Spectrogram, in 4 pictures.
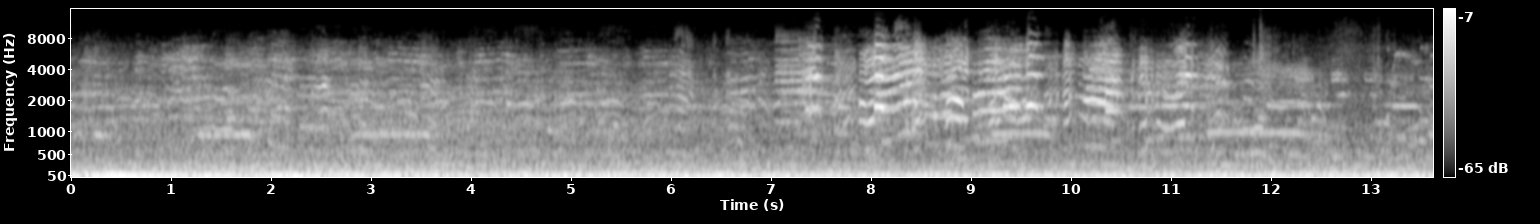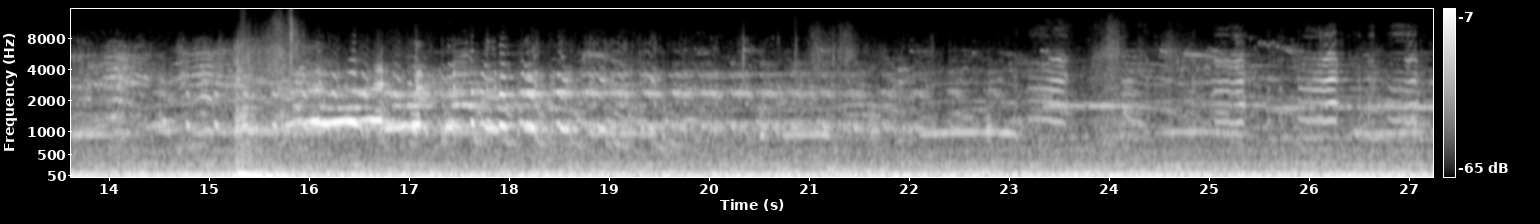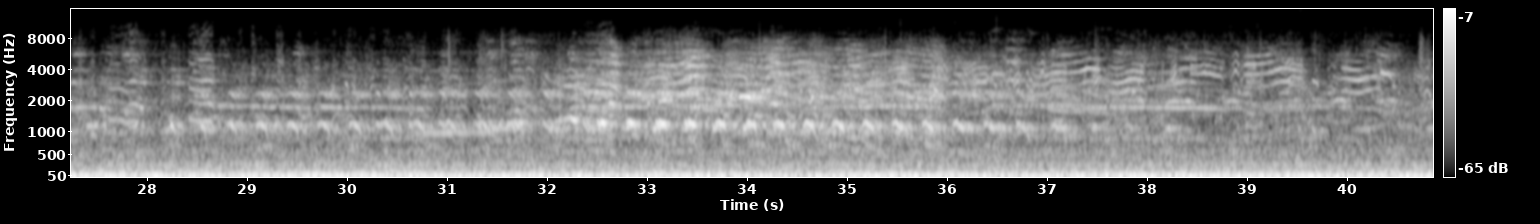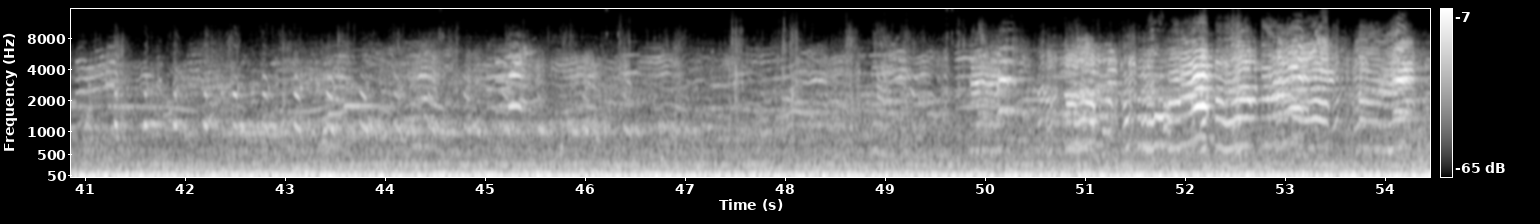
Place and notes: Recorded with Zoom H6 earworm 3 microphone and dummyhead, use headphones
Finnmark, Norge, 28 July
